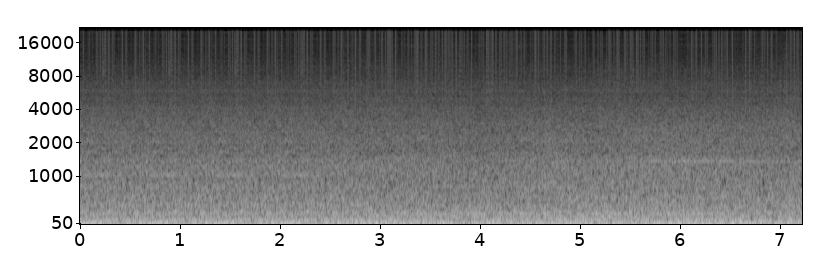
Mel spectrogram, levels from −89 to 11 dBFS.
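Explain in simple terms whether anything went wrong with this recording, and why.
A broken-record loop runs from the very start of the clip to about 2.69 s. The same short piece of sound, about 0.66 seconds long, plays three times back to back, identical each time, and the loop is already going when the clip begins. The likely cause is that the player, encoder or stream stalled and kept resending the last bit it had stored. Whatever sound belonged in those first few seconds is lost.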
